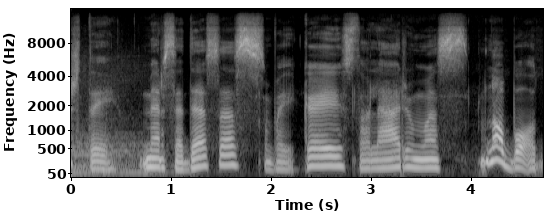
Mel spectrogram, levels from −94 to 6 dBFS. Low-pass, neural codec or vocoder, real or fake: 14.4 kHz; none; real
